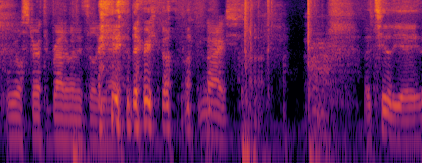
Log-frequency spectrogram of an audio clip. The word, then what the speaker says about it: atelier: And then we will start the Bradwynn Atelier. There you go. Nice. Atelier. That word. Atelier. Atelier. Would you call it the Jones Atelier?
